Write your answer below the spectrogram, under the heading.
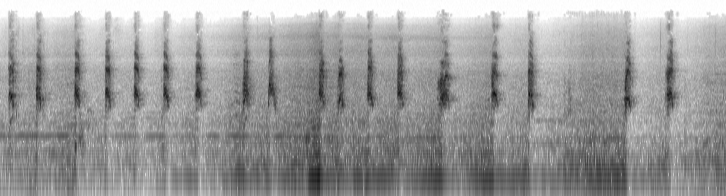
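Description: French bulldog puppy barking again and again, short sharp barks coming about one to two a second, with a brief pause near the end. A steady low hum runs underneath.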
